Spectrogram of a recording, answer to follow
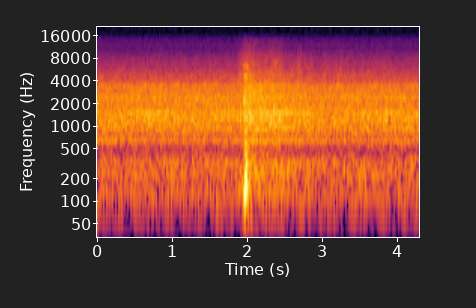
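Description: Near silence: faint steady room hiss and hum, with one short, low thump about halfway through.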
